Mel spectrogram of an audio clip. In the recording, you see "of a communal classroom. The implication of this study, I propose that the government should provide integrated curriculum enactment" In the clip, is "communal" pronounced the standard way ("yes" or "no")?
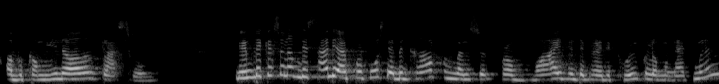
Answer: yes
